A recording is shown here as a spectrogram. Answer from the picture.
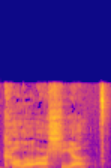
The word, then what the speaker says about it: Croatia: I have been to Croatia.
